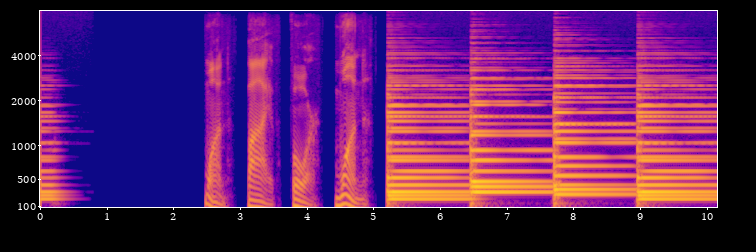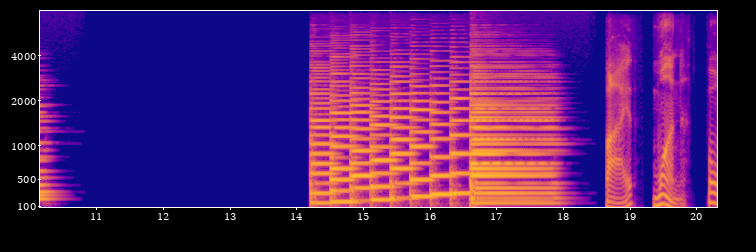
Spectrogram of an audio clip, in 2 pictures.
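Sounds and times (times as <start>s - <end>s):
easy I IV V chord progression: 0.0s - 0.4s, 5.2s - 10.4s, 14.2s - 18.1s.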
